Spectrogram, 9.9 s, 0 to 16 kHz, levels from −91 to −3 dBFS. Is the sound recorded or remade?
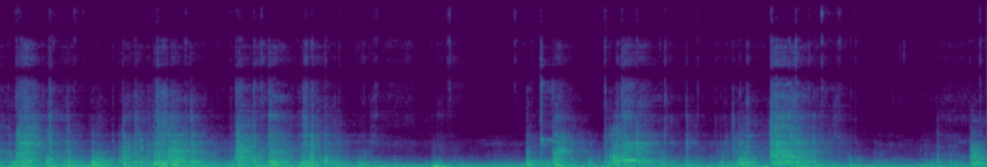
remade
